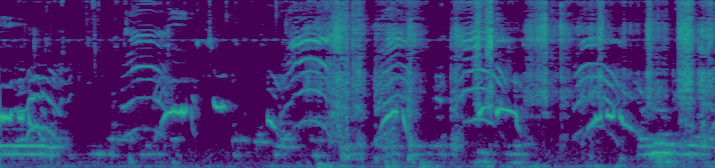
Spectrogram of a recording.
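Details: Kittens two weeks old, now sturdier on their legs and refusing to sit in the box, cry in a dense chorus of overlapping arched meows, several a second, over faint handling noises.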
